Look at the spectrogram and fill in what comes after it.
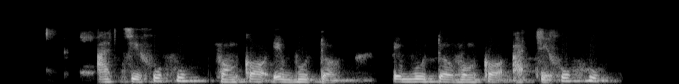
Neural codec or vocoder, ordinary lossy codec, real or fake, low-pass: none; Opus, 16 kbps; real; 5.4 kHz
